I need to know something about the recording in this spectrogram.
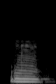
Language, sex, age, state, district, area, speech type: Manipuri, male, 18-30, Manipur, Chandel, rural, conversation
